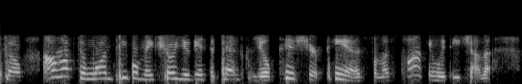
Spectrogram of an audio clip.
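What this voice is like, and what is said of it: Boston accent. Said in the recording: “listen to how I sound. It's my Boston accent. I can't help it”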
